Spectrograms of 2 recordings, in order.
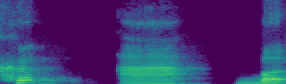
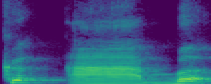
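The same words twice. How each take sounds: First: Three separate sounds with gaps between; slow sounding-out. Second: Three sounds run closely together; faster blending. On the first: Teacher has learners blend slowly first, sounds spaced out. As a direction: sound it out slowly, one sound at a time. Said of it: "slow ആയിട്ട്". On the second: Teacher speeds up the blend for learners, sounds closer. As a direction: close up the gaps between the sounds. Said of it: "ഇനി fast ആക്കുക". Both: Shown as a demonstration.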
